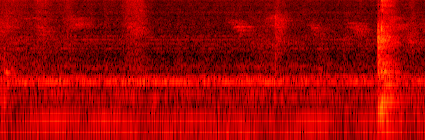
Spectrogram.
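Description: Faint scraping of a spatula in a frying pan over a steady low hum, with a short sharp click just before the end.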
